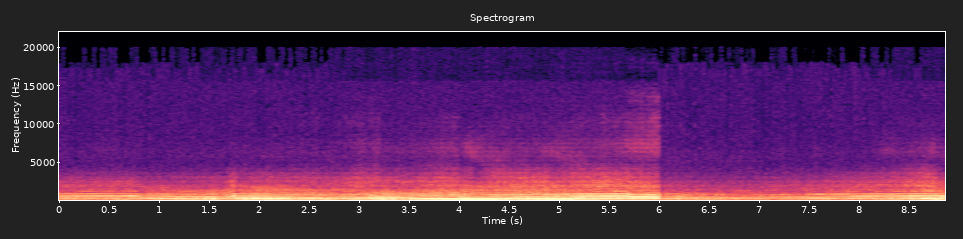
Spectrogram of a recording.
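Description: GT4 race cars, including a McLaren, in Automobilista 2 during an Americana series round, with several engines droning and rising and falling through gear changes, steady and close, no talking.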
